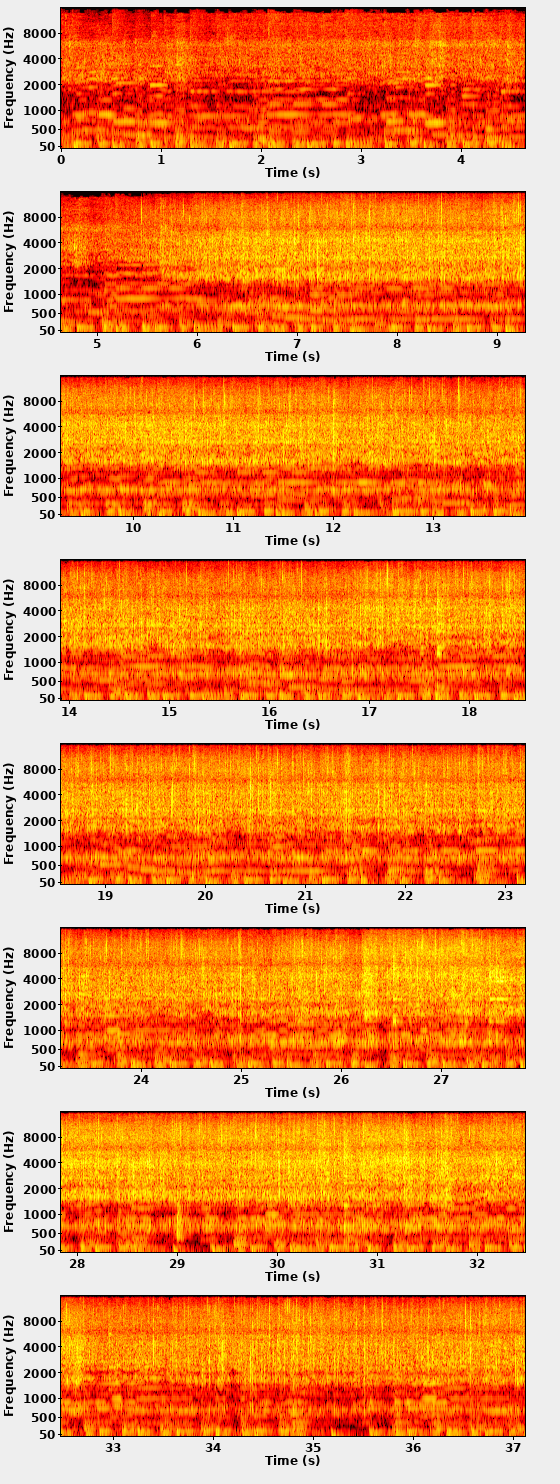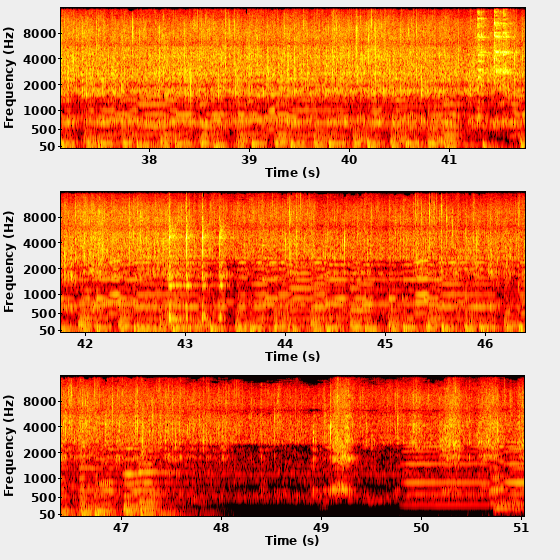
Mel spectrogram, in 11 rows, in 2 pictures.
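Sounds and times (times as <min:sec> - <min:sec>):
food sizzling in a pot: 0:00.0 - 0:51.0
spatula stirring: 0:09.6 - 0:35.8, 0:36.4 - 0:43.6, 0:48.9 - 0:51.0.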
